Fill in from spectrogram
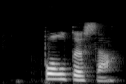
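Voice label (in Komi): "полтӧса", Komi, female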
